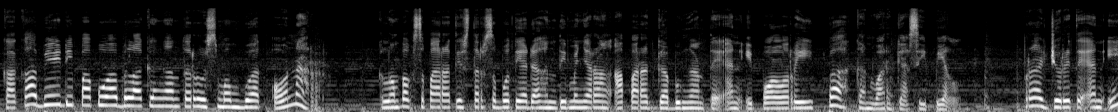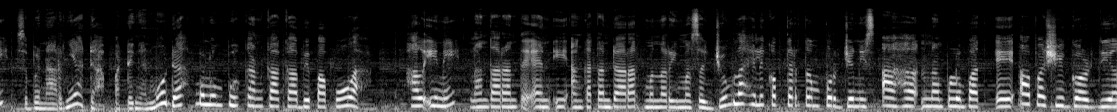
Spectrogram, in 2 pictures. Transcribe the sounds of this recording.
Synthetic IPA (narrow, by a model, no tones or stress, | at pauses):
kakabedipapuabəlakaŋant̪əɾʊsməmbuat̪̚ʔonar | kəlɔmpɔk̚səpaɾat̪ɪst̪ərsəbʊt̪jadaɦənt̪iməɲəɾaŋʔa̰paɾat̪̚ɡabuŋant̪ḛʔɛ̰nʔḭpɔlrib̥ahkanwarɡasipɪ̰l | pɾad͡ʒuɾit̪ḛʔɛnisəbənarɲadapat̪̚dəŋanmudahməlumpuhkankakabepapua | halʔinilant̪aɾant̪ḛʔɛnʔiʔaŋkat̪andaɾat̪̚mənəɾimasəd͡ʒumblahɦelikɔp̚t̪ɛrt̪əmpʊrd͡ʒənɪsaɦaʔənampuluhəmpat̪eʔapaʃiɡɔrdia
